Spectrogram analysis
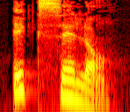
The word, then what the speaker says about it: excellent: Okay, you've got double L here, and then it will open the sound of your E here, and it will be E. Excellent.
